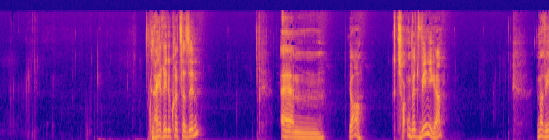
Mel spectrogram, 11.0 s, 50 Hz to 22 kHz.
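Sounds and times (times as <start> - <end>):
person sipping soft drink: 0.0 - 1.2
speech: 3.0 - 4.1, 5.6 - 7.3, 8.0 - 9.0, 10.8 - 10.9.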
